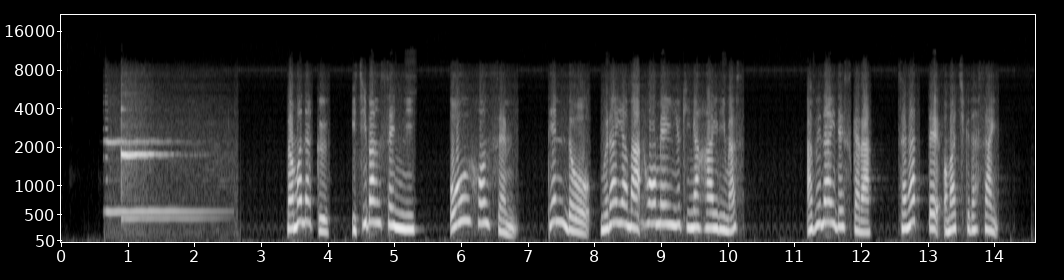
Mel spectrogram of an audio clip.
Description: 天童･村山方面接近放送
●上りが男声、下りが女声の、路線名まで言ってくれる細かいアナウンスです。
●接近チャイムは仙台駅仙石線と同じタイプ。
●1番線下りは何故か1回しか流れません。
●スピーカー：ユニペックス小型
